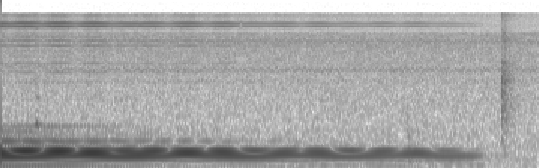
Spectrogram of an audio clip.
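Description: Final chord of a classical guitar left ringing and slowly dying away, with a slight slow wavering in its tone, then damped by the palm at the very end.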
